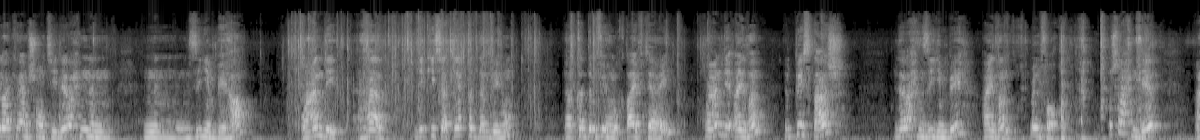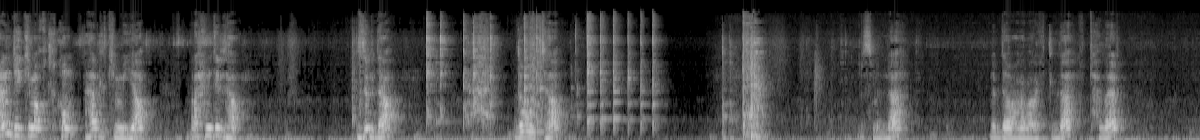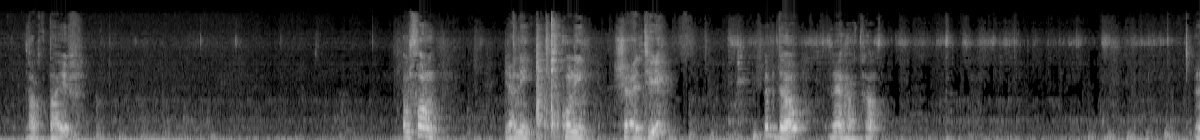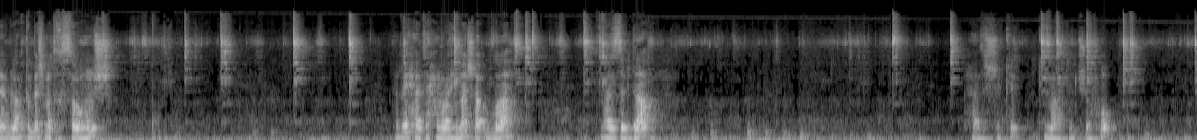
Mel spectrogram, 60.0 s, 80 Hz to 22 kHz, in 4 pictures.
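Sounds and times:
scratchy rustles of pastry strands: 2.7s - 13.2s, 37.1s - 59.9s
metal saucepan clinking utensils: 20.3s - 23.4s, 45.2s - 59.9s.

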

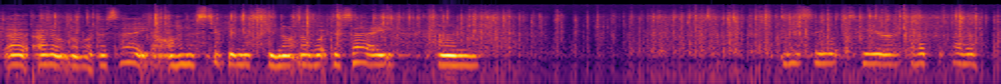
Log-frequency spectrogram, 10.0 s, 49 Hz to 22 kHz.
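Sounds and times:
cellophane bag crinkling: 0.0s - 10.0s.

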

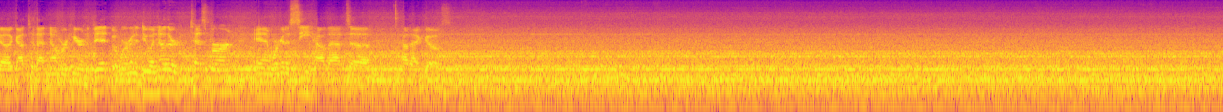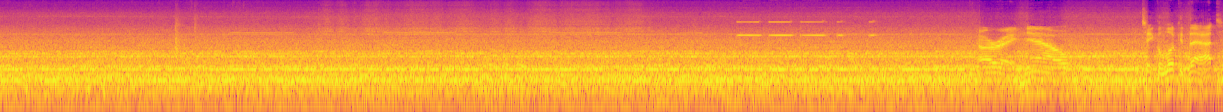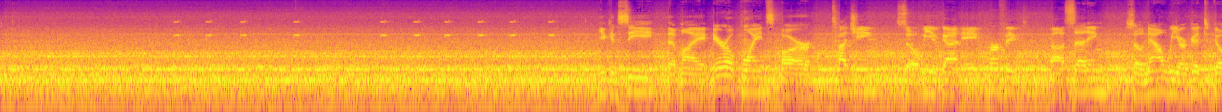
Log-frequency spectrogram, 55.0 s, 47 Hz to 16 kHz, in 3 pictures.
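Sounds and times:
exhaust fan: 0.0s - 55.0s
water chiller drone: 0.0s - 55.0s.

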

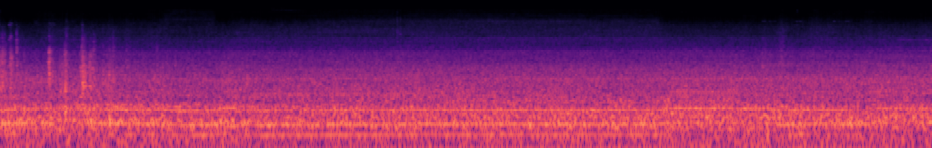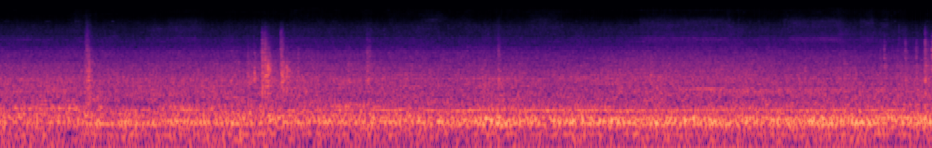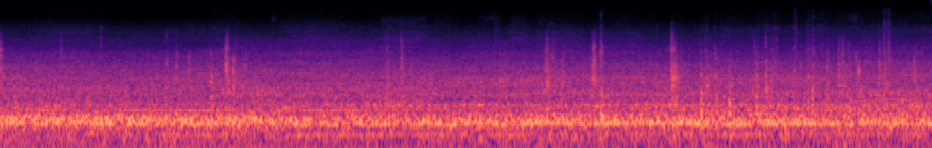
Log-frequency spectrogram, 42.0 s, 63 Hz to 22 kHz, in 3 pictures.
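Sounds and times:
diesel engine running: 0.0s - 41.9s.

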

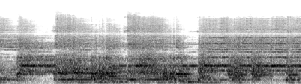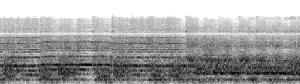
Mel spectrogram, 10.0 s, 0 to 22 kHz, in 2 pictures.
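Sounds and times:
steady percussion: 0.0s - 10.0s.

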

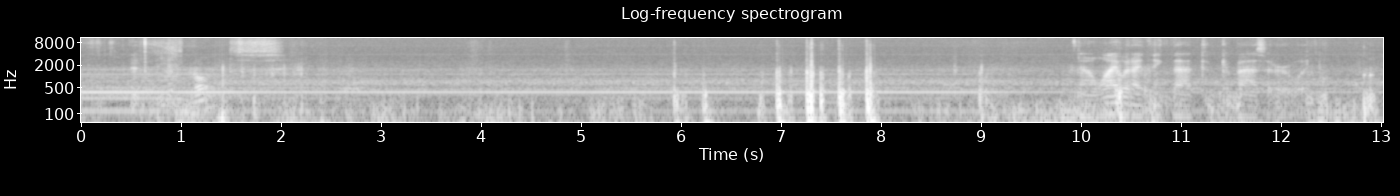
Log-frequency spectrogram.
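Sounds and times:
tube radio hum: 0.0s - 13.0s.

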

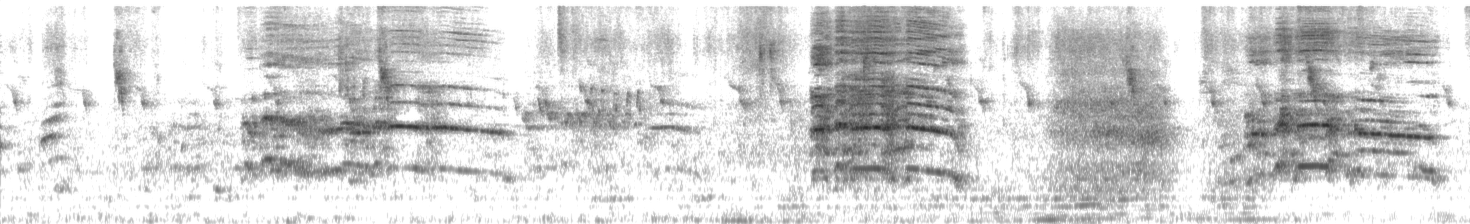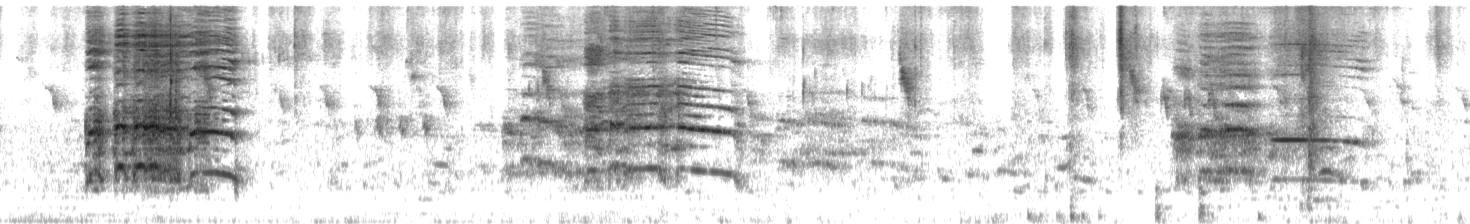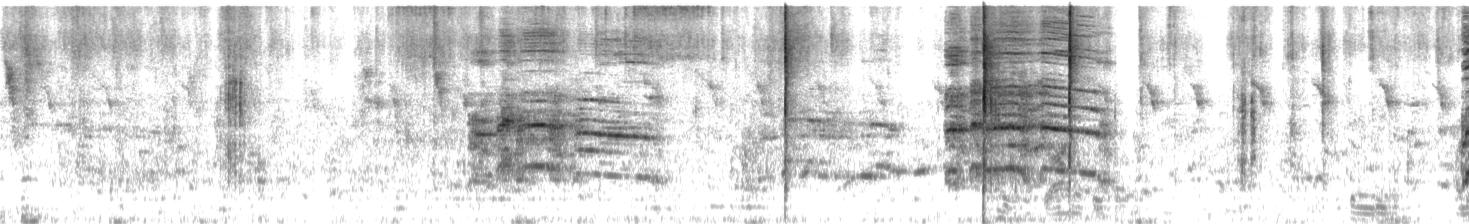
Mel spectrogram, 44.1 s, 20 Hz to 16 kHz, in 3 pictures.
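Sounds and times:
roosters crowing: 2.3s - 14.7s, 15.3s - 17.4s, 19.2s - 24.3s, 26.3s - 28.8s, 33.7s - 41.1s.

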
